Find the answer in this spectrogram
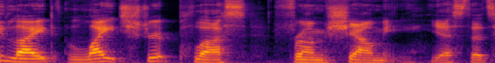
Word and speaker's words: Xiaomi: the aurora ye light light strip plus from xiaomi yes that's how you say it Xiaomi so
